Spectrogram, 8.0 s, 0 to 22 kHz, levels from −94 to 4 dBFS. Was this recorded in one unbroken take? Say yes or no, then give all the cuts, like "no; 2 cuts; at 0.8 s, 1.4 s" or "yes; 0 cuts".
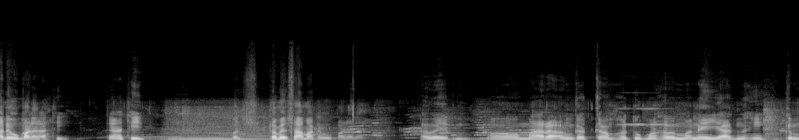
yes; 0 cuts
